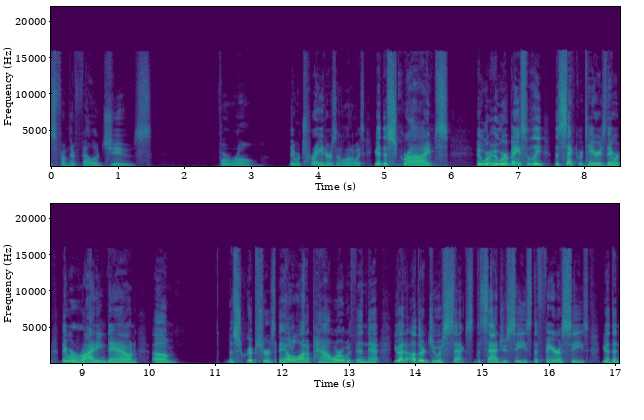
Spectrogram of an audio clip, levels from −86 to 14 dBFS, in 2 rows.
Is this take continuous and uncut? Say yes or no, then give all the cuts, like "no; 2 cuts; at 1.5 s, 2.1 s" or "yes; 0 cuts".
no; 1 cut; at 11.9 s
